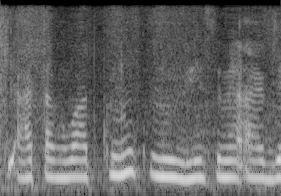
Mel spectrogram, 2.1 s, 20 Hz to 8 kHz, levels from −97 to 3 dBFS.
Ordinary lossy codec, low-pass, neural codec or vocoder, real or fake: none; 7.2 kHz; vocoder, 44.1 kHz, 128 mel bands, Pupu-Vocoder; fake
